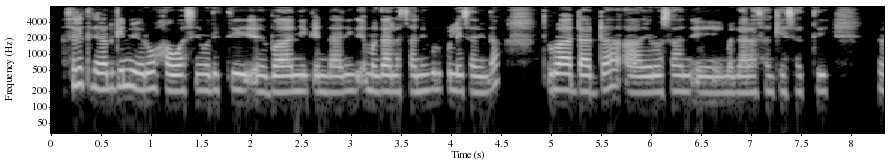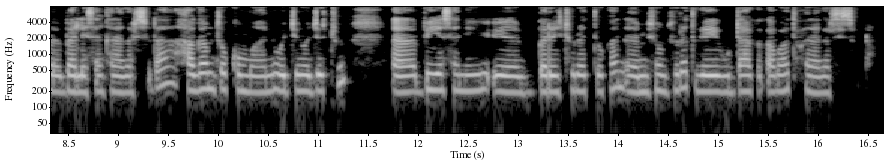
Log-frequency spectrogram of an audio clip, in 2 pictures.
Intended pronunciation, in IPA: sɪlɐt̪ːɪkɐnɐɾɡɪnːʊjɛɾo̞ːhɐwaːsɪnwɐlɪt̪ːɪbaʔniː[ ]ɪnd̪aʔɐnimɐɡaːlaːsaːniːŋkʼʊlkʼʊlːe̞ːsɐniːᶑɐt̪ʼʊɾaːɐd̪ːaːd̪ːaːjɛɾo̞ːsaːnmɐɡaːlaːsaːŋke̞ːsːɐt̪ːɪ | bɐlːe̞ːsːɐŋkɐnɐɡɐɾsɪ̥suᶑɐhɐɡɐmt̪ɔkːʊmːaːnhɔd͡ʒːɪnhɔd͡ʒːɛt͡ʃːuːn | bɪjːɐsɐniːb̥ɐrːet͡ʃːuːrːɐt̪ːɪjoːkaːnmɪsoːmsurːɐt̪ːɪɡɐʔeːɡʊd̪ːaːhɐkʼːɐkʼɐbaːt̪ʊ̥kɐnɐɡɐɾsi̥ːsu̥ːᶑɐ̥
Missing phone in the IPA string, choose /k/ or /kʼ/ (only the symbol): kʼ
